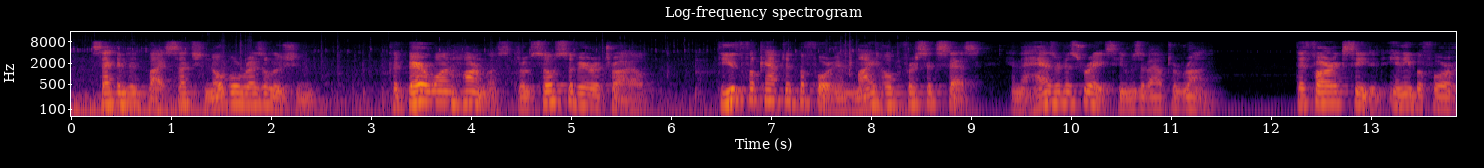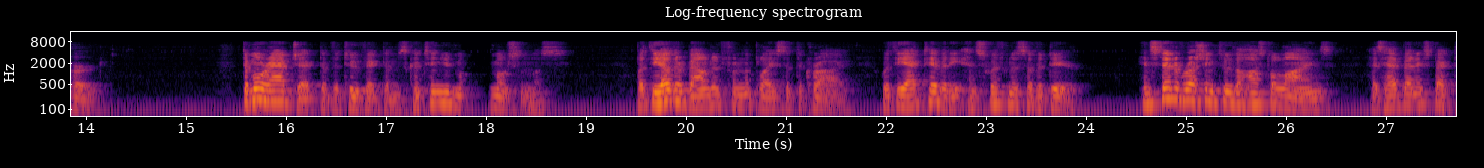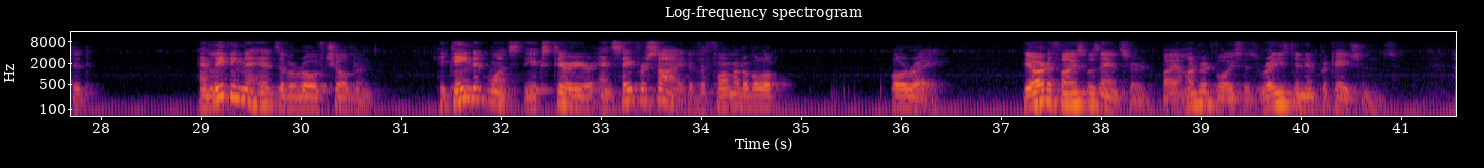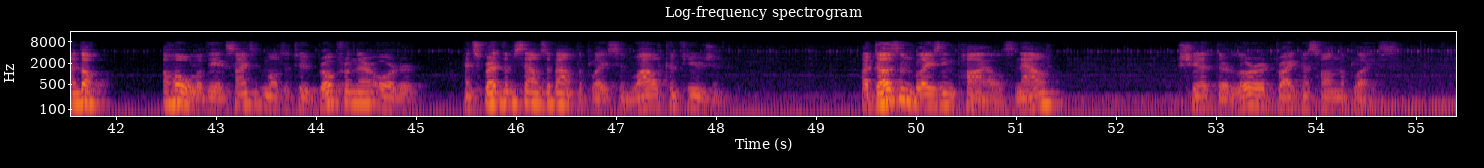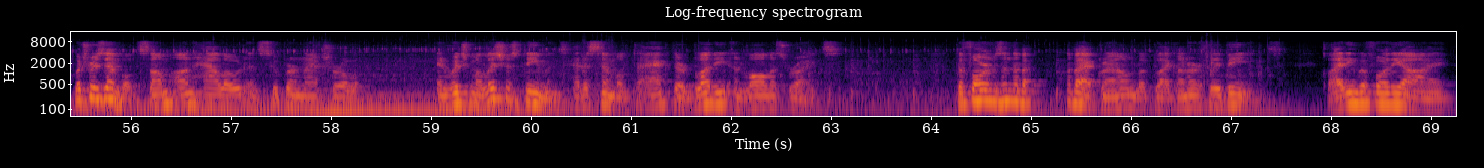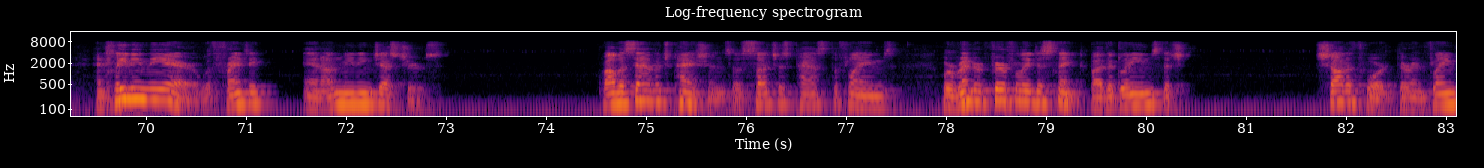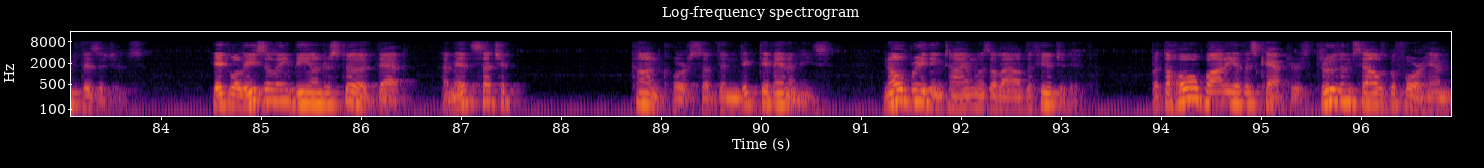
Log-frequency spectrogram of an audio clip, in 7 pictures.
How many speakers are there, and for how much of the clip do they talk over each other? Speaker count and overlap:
1, no overlap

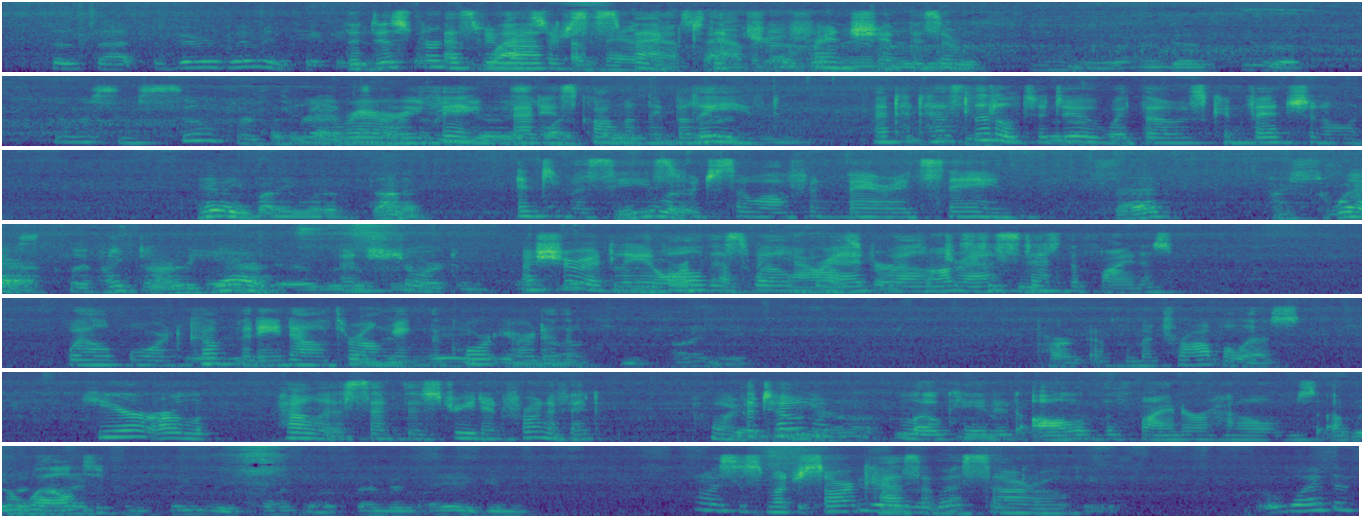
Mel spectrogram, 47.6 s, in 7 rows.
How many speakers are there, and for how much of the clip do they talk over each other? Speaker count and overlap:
6, about 43%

